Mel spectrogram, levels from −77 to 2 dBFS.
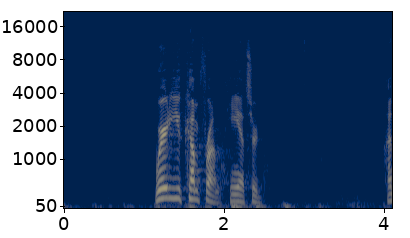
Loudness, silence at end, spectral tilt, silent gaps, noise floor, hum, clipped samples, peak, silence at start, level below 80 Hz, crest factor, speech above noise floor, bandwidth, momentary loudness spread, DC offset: -33 LUFS; 0 s; -5 dB/octave; none; -71 dBFS; none; under 0.1%; -14 dBFS; 1.15 s; -58 dBFS; 24 dB; 38 dB; 16 kHz; 14 LU; under 0.1%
